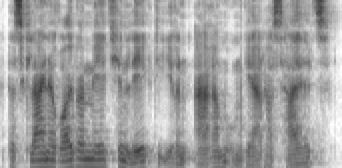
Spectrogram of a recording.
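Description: Deep male narrator, calm measured storybook reading.

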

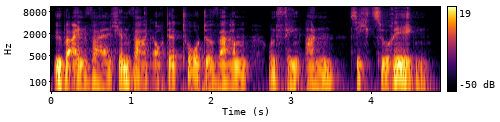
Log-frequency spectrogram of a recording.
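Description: Deep-voiced, slow male storyteller. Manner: calm, measured storytelling. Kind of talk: fairy-tale reading for children.

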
